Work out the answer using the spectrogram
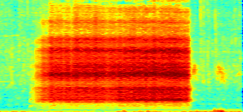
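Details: One steady, coarse screech of about two seconds from a captive cockatoo at rest, followed by a few soft knocks and rustles.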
